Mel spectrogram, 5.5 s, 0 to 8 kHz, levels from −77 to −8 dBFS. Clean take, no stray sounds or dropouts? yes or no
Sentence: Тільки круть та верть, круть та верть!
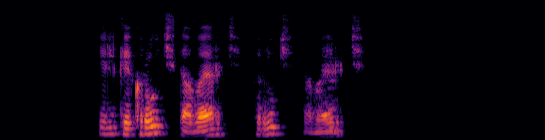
yes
